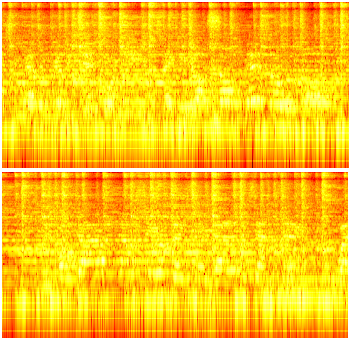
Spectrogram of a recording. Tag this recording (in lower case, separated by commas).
music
